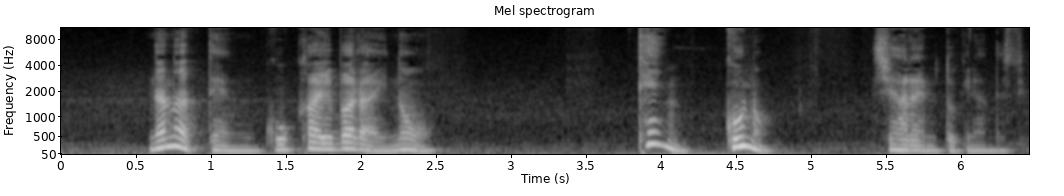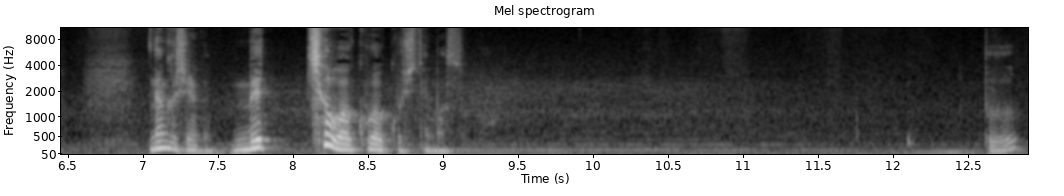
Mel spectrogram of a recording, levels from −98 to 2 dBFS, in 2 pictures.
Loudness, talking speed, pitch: -27 LUFS, 170 characters per minute, 120 Hz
